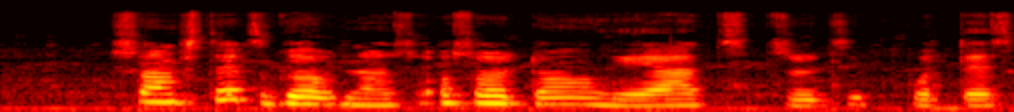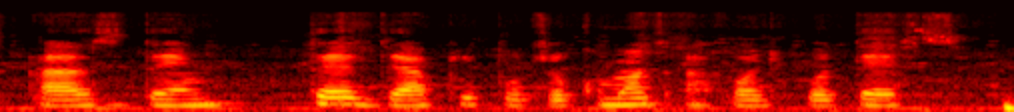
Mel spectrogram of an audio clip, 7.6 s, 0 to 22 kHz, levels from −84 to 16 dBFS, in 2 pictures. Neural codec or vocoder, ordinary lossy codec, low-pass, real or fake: none; AAC, 64 kbps; 14.4 kHz; real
